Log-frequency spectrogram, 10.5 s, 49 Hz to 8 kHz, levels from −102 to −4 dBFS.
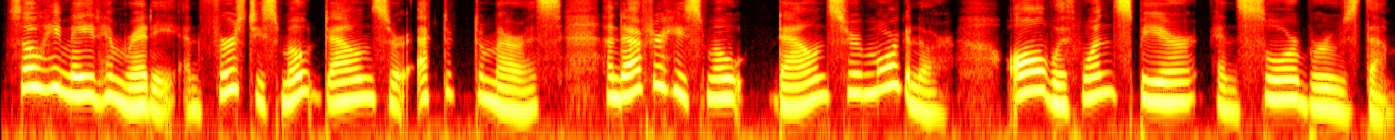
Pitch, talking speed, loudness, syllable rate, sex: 220 Hz, 165 wpm, -18 LUFS, 4.3 syllables/s, female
